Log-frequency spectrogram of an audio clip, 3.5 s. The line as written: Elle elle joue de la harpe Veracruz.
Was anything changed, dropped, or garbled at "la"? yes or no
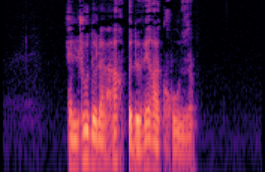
no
